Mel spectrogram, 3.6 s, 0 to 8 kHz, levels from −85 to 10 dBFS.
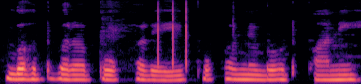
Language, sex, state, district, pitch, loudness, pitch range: Hindi, female, Bihar, Sitamarhi, 175 Hz, -21 LUFS, 170-185 Hz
